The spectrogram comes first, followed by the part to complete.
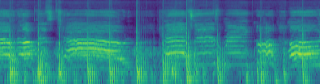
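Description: A voice singing unaccompanied, in phrases with long held notes.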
